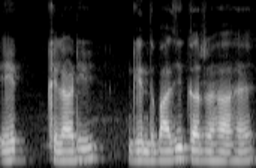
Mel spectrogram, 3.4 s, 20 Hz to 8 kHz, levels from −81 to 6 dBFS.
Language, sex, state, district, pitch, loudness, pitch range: Hindi, male, Arunachal Pradesh, Lower Dibang Valley, 120 Hz, -17 LUFS, 120-135 Hz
